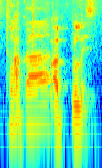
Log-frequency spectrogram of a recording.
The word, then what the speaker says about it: toca: It's like the accent is on the first syllable, not the second.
